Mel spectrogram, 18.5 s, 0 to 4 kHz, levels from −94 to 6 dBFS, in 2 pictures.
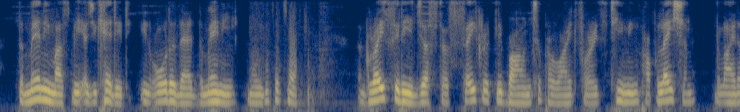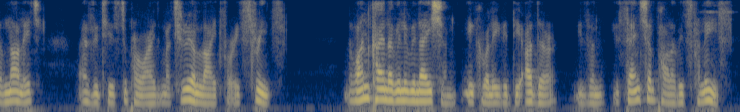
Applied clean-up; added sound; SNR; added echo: neural separator model SepFormer DNS4.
